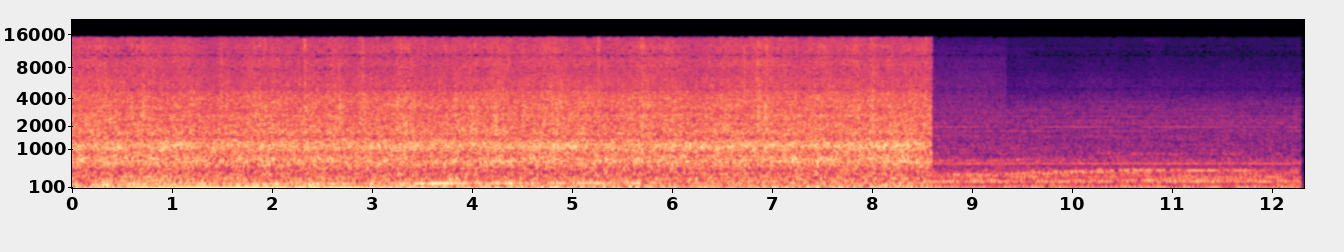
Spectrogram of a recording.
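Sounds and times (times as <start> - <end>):
waterfall gushing: 0.0 - 8.6.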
